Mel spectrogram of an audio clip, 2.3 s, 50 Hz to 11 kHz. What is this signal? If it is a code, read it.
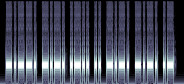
Morse code, heard as a keyed tone, about 48 wpm, 800 Hz. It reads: <KN>CLICCA
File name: morse mp3 / ITALIEN texte clair 1 vitesse 45 mots minute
